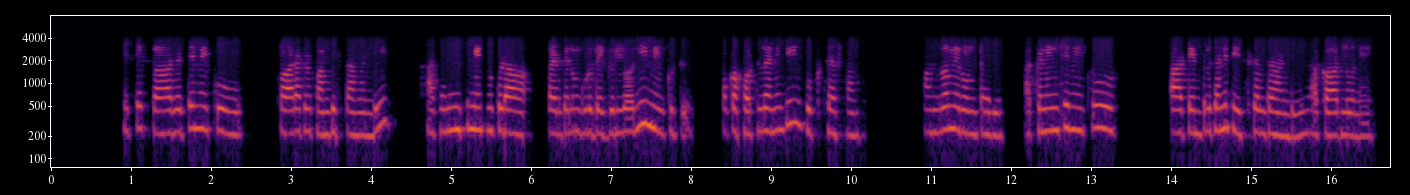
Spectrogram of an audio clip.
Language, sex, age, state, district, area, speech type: Telugu, female, 30-45, Andhra Pradesh, Vizianagaram, rural, conversation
